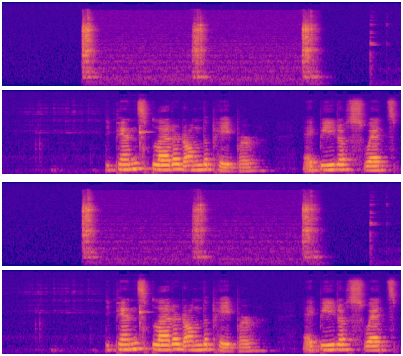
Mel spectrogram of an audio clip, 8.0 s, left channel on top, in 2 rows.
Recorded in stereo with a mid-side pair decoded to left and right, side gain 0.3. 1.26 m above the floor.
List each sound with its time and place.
0.8 s ticking: 60° left, 1.1 m
3.7 s a clink: 5° right, 1.1 m
5.0 s a woman speaking: 10° left, 0.9 m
